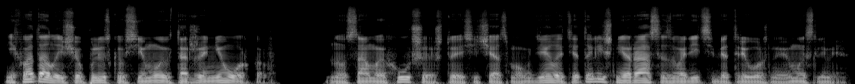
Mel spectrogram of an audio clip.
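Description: Very deep-voiced male audiobook narrator. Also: animated, moderate pace, a little mellow, no room sound, studio quality. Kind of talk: scripted first-person fiction narration.

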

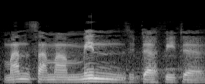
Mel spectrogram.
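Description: A man teaching an Arabic grammar lesson to a class, drawing out each phrase slowly as he drills it. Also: on the low side, steady tone, fairly bright tone. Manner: slow, drawn-out drilling of phrases. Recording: dull lo-fi recording with long reverb.

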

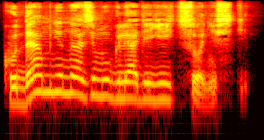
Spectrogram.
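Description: A gloomy, worried old mother goose from a storybook, whining about her troubles, voiced by a man. The voice sits well above his normal pitch. The recording is close and dry. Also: expressive, moderate pace, darkish tone, dry recording. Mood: fretful.

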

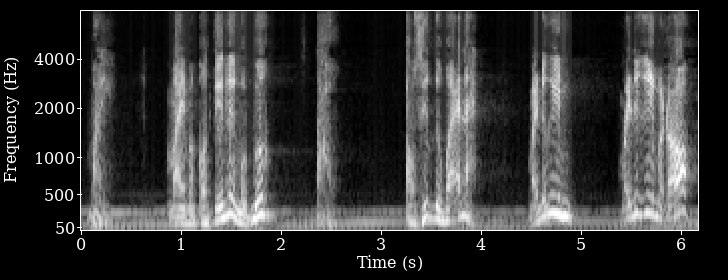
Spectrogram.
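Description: A man's voice: deep voice, lively intonation, a little fast, a bit bright, soft background music, pitched below the performer's own voice. A man voicing a demon-possessed husband who snarls threats and stammers when afraid in an audio storybook. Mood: threatening.

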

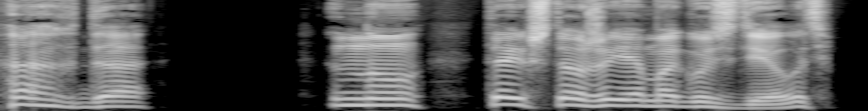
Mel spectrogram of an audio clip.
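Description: A jovial old gentleman dandy in a storybook reading, his voice raised high above the reader's own and pushed louder, teasing and full of laughter, as a male narrator puts him on. The sound is dry and close. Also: animated, unhurried, dry recording. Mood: amused. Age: older. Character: cheerful old dandy mine manager, joking.

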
